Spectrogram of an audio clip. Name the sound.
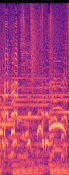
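geese honking over a frozen pond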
